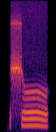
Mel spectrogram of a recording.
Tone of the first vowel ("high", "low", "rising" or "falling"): high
